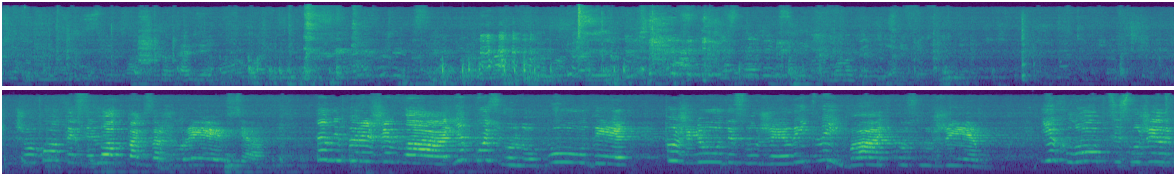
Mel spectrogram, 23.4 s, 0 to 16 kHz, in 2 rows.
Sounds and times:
Speech: 11.9 - 23.4.

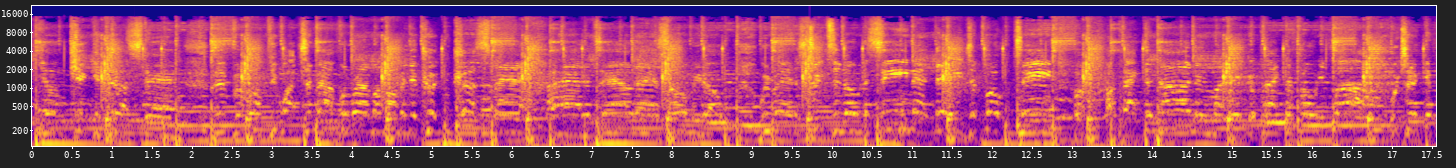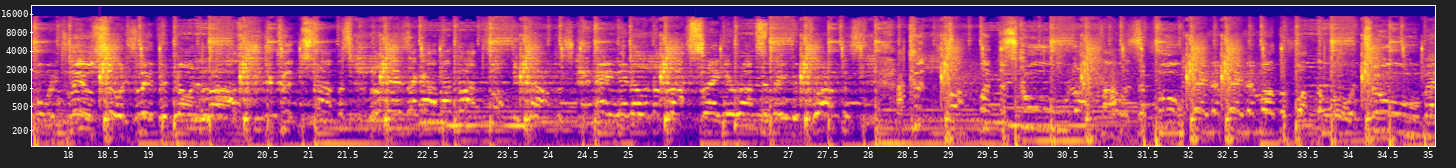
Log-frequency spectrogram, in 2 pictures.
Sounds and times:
Music: 0.0 - 35.0.

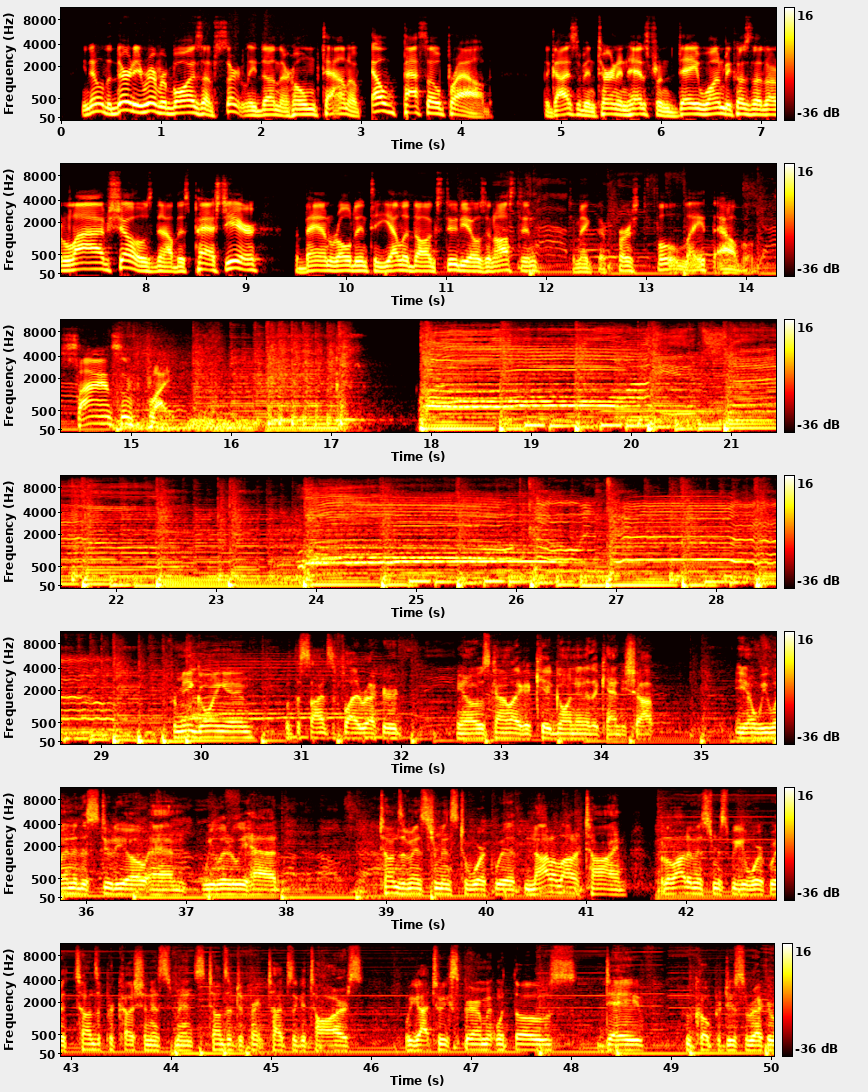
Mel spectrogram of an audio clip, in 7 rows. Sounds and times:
Speech: 0.2 - 15.5, 29.7 - 34.6, 35.4 - 38.0, 38.8 - 50.0
Independent music: 10.9 - 50.0.

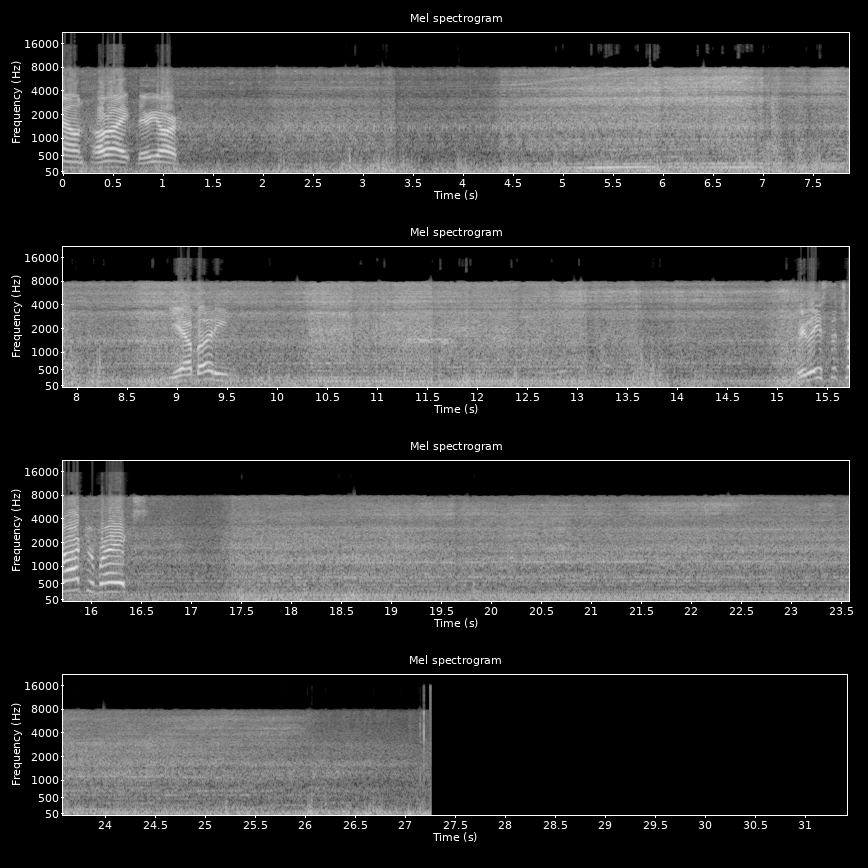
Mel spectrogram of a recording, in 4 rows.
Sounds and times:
Speech: 0.0 - 1.2, 8.9 - 9.6, 15.2 - 16.6
Truck: 0.0 - 27.3.

